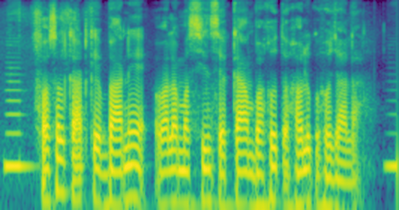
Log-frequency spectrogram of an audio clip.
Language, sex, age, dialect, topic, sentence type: Bhojpuri, male, 36-40, Northern, agriculture, statement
